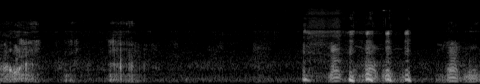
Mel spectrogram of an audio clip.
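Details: Old mastiff with her six-month-old pup Brice, a household pair named Lola and Gertie: short harmonic whimpering yelps in a quick uneven burst near the end, after earlier soft grumbling sounds, with quiet room background.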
